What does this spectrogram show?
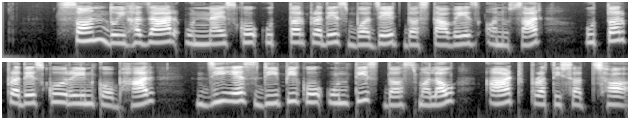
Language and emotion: Nepali, neutral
